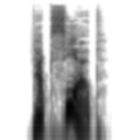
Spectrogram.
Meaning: 1. past participle of taxieren 2. inflection of taxieren: third-person singular present 3. inflection of taxieren: second-person plural present 4. inflection of taxieren: plural imperative
- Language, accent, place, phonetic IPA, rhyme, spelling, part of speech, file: German, Germany, Berlin, [taˈksiːɐ̯t], -iːɐ̯t, taxiert, verb, De-taxiert.ogg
